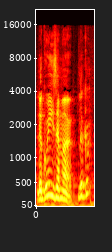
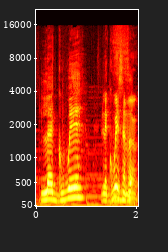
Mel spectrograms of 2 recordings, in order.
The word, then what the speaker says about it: Leguizamo: And let's try again with the pronunciation. Okay, so we got this wrong again last week. What did we get wrong? Leguizamo.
